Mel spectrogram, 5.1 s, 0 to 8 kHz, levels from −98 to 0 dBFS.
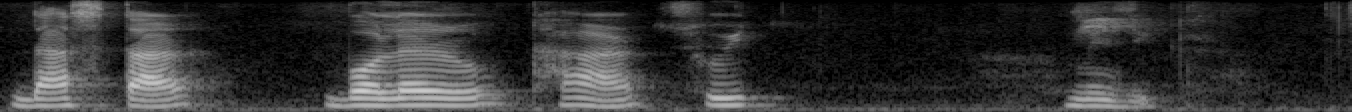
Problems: constant background noise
